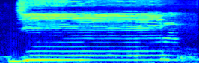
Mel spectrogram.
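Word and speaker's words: جيم: এই হরফটির নামের শুদ্ধ উচ্চারণ করতে হলে জিহ্বার মাঝখান উপরের তালুর সঙ্গে লেগে শক্ত আওয়াজে উচ্চারণ শুরু হয়ে দুটোটের শুকনো অংশ মিলে উচ্চারণ শেষ হবে।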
